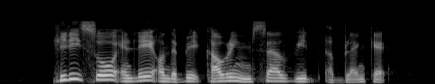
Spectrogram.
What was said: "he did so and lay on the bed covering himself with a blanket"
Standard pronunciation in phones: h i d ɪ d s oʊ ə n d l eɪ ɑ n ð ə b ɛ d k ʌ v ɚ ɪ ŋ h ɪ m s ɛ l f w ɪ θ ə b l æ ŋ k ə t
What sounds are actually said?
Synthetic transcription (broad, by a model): h i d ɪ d s oʊ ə n l eɪ ɑ n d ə b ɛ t k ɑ w ɚ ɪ ŋ h ɪ m s ɛ l f w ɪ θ ə b l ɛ ŋ k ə t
